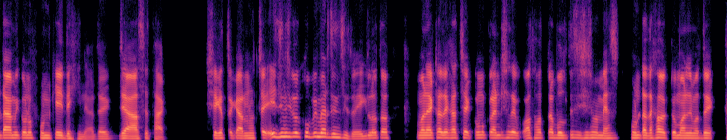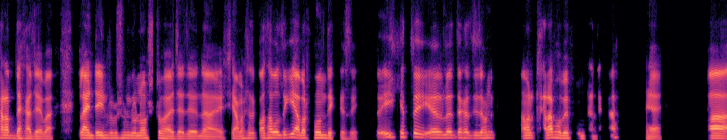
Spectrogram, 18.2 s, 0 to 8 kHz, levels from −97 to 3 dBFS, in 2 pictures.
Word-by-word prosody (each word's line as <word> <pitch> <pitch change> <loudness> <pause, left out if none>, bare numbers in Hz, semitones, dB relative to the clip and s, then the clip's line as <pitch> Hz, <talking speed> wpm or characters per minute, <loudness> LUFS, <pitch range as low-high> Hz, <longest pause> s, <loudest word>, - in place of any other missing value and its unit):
আমি 155 - -1
কোন 155 - +2
ফোনকেই 145 +1 +2
দেখি 120 -2 -4
না, - - -10
যাই 120 0 -1 0.2
যা 135 - +6
আছে 125 +3 -8
থাক। - - 0 0.6
সেক্ষেত্রে 145 0 0
কারণ 140 0 +3
হচ্ছে 140 - -1
এই - - +3
জিনিসগুলো 220 0 +1
খুব 225 -2 -1
ইমার্জেন্সি 190 -6 0
তো। - - -4
এগুলো 145 +5 -2
তো - - +3 0.4
মানে 150 0 +5
একটা 165 +2 +1
দেখা 155 0 +2
যাচ্ছে 160 +2 -1
কোন 155 +1 -2
ক্লায়েন্টের 150 -1 0
সাথে 160 -1 +1
কথাবার্তা 150 +1 -2
বলতেছি, 150 +2 -2
সে - - -3
সময় 150 -2 -1
মেসেজ 140 +1 -3
ফোনটা 150 -1 +2
দেখাও 160 +2 +4
একটু 155 - -2
মাঝে-মধ্যে 140 0 +2 0.2
খারাপ 150 -1 +4
দেখা 130 0 +2
যায় 120 -1 +2
বা 120 - +2 0.3
ক্লায়েন্টের 150 0 +6
ইনফরমেশন 145 0 -5
গুলো 145 0 -1
নষ্ট 145 - -6
হয়ে 125 -1 +2
যায়। 120 - 0
যে - - +1
"না, 120 - +3 0.2
সে - - -16
আমার 125 +2 -2
সাথে 140 0 -5
কথা 145 +3 +1
বলতে 160 -1 +1
গিয়ে 185 0 +6
আবার 150 0 +1
ফোন 155 -1 +4
দেখতেছে।" 115 -5 -5 0.3
তো - - -23
এই 100 - -1
ক্ষেত্রে 205 +1 -1 0.2
এগুলা 165 0 +3
দেখা 160 0 +1
যাচ্ছে 150 -1 -5
যে - - +2
অনেক 155 -1 -9 0.3
আমার 145 +1 +2
খারাপ 160 +1 +4
হবে 145 -2 +2
ফোনটা 130 0 -9
দেখা - - -7 0.4
হ্যাঁ, - - 0 0.7
আ - - +10
150 Hz, 235 wpm, -25 LUFS, 140-155 Hz, 0.7 s, আ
